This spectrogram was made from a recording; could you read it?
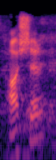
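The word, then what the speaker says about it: ошер (עשר): Если ты хочешь стать богатым, Ошер, значит, давай массер. Это, это слово э, асер читается только как ошер.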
